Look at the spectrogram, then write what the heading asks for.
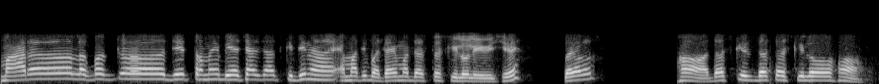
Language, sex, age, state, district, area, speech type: Gujarati, male, 30-45, Gujarat, Ahmedabad, urban, conversation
